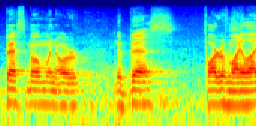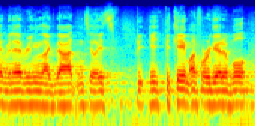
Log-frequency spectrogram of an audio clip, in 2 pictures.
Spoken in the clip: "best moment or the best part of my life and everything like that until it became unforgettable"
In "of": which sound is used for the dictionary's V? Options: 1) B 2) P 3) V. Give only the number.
3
